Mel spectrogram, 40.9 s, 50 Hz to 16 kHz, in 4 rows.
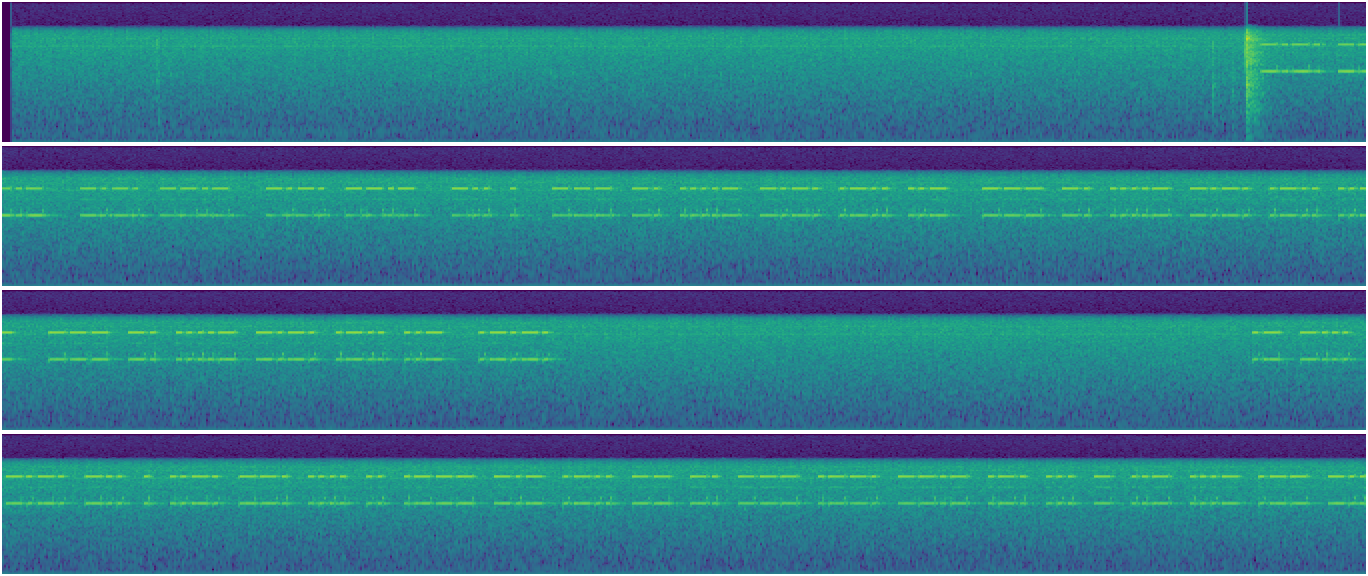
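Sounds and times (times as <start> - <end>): morse code beeps: 9.4 - 24.6, 29.8 - 40.9.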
